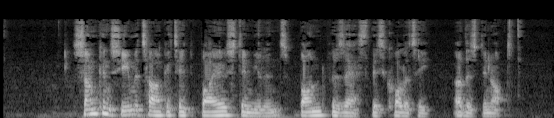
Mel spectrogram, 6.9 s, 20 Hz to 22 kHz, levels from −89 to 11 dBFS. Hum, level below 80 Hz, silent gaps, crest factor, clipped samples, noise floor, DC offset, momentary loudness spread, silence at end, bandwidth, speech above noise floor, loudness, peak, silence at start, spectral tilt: none; -46 dBFS; none; 14 dB; under 0.1%; -52 dBFS; under 0.1%; 10 LU; 0.45 s; 11.5 kHz; 38 dB; -15 LUFS; -2 dBFS; 0.9 s; -5.5 dB/octave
